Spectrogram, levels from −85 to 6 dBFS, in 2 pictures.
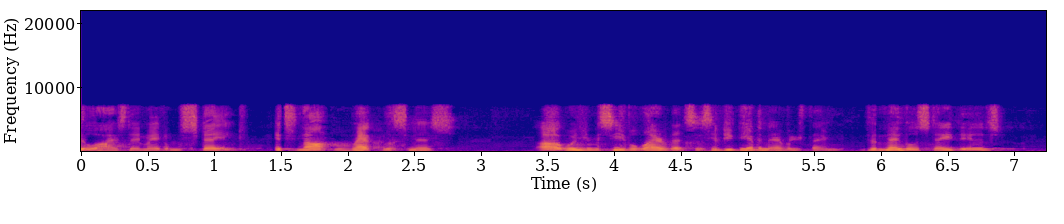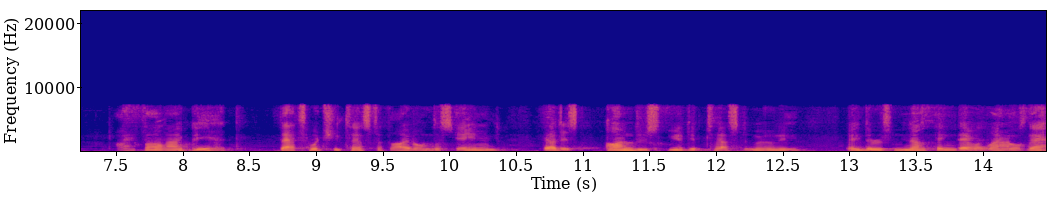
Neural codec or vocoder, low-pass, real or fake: codec, 16 kHz in and 24 kHz out, 0.6 kbps, FireRedTTS-2 codec; 7.2 kHz; fake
